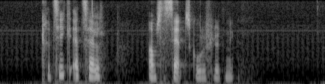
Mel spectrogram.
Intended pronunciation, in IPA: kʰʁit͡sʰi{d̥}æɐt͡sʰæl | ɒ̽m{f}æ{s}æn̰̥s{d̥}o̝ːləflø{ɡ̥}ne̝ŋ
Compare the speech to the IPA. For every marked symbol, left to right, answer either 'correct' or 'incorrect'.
incorrect, incorrect, correct, incorrect, incorrect

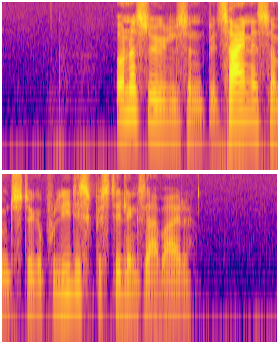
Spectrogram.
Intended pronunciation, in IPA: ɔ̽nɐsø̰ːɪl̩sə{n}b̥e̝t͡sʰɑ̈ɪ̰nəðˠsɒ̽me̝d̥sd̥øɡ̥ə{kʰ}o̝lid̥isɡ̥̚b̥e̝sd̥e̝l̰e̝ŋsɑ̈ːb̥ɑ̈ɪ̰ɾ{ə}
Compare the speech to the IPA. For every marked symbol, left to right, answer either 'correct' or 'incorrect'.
correct, incorrect, correct

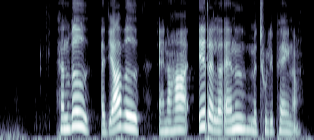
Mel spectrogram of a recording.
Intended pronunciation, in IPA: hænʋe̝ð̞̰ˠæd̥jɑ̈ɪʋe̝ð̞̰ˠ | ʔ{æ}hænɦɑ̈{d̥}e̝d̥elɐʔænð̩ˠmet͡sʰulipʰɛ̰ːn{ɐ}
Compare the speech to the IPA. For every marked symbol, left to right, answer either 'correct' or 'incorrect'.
correct, incorrect, correct

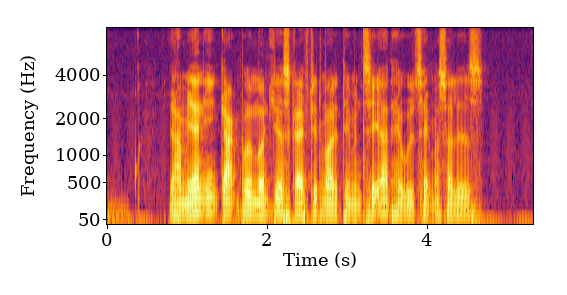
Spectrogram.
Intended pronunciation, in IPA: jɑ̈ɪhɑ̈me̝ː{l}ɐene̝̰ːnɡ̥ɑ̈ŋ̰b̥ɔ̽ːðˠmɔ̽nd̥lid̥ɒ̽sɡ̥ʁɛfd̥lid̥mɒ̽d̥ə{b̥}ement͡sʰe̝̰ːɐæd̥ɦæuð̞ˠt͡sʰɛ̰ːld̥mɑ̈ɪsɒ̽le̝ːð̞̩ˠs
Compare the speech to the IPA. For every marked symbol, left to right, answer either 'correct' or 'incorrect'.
incorrect, incorrect

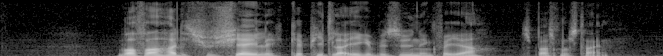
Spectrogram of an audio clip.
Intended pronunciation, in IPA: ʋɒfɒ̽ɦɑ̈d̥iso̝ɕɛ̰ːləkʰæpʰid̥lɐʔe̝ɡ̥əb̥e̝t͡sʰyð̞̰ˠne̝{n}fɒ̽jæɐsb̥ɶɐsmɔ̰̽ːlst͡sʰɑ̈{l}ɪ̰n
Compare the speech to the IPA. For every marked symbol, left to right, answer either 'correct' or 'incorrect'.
incorrect, incorrect

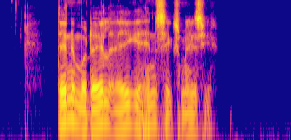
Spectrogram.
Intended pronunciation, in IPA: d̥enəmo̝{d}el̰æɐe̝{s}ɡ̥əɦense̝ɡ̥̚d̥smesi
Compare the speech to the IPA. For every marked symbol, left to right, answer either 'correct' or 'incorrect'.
correct, incorrect

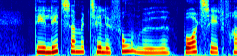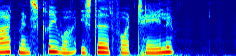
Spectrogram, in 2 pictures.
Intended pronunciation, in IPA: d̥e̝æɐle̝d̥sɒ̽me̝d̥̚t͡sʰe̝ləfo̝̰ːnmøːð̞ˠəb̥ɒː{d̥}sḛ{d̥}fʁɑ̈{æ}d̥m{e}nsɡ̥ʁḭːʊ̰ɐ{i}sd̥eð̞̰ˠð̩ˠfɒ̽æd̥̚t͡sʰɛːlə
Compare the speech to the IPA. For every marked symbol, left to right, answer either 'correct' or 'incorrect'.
correct, correct, correct, incorrect, correct

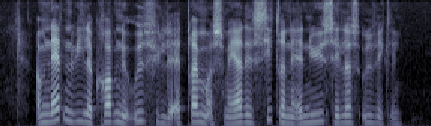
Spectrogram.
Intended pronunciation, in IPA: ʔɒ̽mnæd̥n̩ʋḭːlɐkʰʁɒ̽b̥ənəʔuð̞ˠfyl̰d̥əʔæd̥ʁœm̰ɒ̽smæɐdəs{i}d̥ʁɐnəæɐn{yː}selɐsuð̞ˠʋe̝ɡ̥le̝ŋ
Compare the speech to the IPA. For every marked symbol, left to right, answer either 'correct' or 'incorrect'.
correct, correct

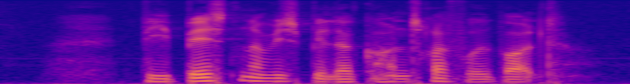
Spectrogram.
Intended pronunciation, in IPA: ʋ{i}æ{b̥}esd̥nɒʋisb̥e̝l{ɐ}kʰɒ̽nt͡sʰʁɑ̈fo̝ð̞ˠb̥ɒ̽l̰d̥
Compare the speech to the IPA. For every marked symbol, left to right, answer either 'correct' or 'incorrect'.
correct, correct, correct

